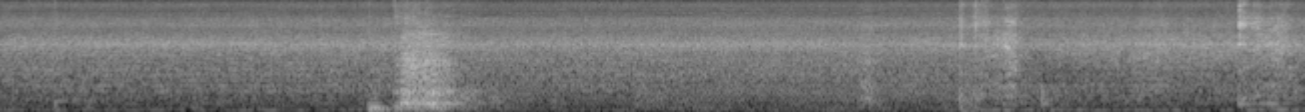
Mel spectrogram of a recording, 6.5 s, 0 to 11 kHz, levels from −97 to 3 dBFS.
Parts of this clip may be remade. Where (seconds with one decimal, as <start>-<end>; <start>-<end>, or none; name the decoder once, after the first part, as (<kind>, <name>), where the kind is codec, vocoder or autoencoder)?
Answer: 2.2-2.8 (autoencoder, DAC-VAE); 3.2-4.9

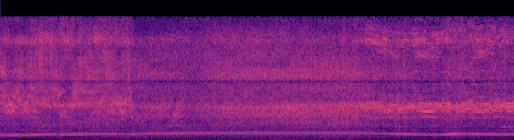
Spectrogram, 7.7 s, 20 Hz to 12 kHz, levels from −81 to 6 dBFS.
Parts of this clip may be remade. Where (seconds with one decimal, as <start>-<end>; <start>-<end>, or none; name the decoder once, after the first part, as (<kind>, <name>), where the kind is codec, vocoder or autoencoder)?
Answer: 0.0-1.9 (autoencoder, DAC-VAE); 3.1-4.8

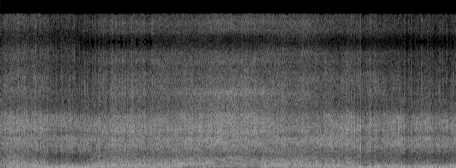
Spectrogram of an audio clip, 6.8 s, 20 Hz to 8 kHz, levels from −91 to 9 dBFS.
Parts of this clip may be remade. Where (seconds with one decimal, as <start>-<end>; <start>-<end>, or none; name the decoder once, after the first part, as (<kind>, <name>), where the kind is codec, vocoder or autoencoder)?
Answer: 2.3-6.0 (autoencoder, DAC-VAE)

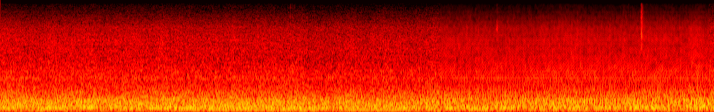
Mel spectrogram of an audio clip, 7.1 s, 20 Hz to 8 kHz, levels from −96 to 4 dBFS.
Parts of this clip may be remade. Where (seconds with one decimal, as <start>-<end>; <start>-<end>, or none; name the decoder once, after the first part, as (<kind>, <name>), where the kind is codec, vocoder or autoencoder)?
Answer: 4.4-7.1 (vocoder, Vocos)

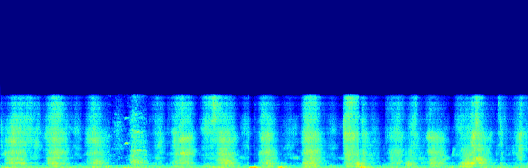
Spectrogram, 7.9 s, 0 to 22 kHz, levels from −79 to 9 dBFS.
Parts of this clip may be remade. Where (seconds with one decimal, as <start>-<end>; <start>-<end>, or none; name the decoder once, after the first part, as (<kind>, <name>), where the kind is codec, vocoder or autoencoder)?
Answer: 0.0-1.6 (vocoder, Vocos); 2.2-7.9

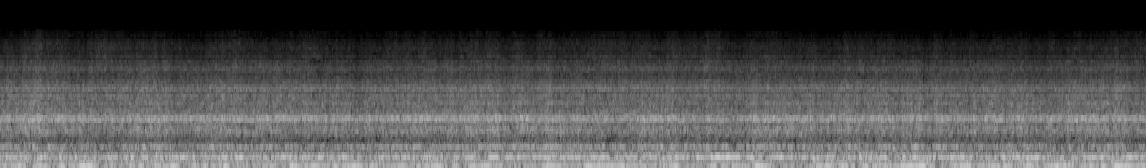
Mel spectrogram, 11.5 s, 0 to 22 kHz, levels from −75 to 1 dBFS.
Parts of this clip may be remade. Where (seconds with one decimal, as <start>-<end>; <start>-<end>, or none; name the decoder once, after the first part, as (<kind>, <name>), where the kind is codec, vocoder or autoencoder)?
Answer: 0.5-1.5 (vocoder, BigVGAN v2); 9.9-10.7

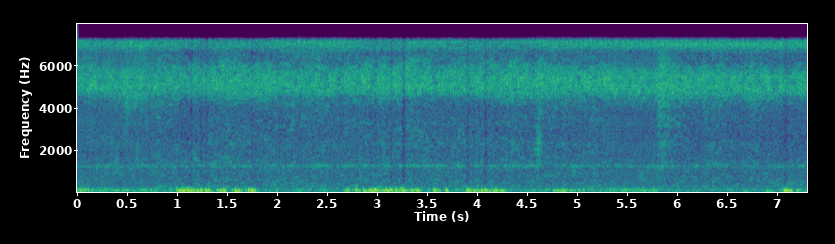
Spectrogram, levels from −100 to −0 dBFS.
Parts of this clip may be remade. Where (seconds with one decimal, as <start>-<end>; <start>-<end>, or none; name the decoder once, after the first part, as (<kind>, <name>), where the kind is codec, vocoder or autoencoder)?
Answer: 0.0-0.8 (vocoder, HiFi-GAN); 5.3-5.8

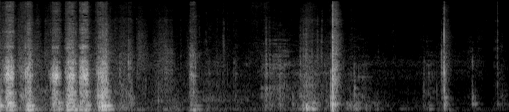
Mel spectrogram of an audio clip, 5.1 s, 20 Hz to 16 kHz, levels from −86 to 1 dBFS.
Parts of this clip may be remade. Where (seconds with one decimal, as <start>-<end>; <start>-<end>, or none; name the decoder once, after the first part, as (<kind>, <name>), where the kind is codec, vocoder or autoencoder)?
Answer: none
